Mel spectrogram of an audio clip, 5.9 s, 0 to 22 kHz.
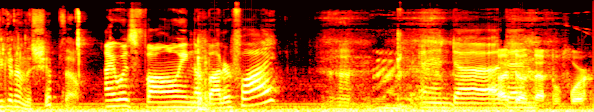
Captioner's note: C-53 and Pleck make thoughtful noises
